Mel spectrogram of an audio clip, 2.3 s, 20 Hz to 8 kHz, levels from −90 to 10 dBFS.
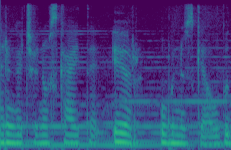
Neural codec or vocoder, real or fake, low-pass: none; real; 7.2 kHz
